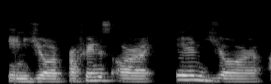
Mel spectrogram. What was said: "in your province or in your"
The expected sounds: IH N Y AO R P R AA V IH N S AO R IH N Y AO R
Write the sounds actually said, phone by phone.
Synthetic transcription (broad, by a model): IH N Y AO R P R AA F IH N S AO R IH N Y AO R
